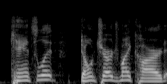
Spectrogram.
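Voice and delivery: acting out irate, stubborn texts; furious texting. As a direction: hammer out the same order angrily. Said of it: "I'm texting furiously".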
